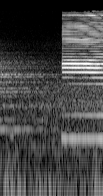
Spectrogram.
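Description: Low road rumble, then a little over a second in a car horn sounds in one steady, buzzy blare.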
